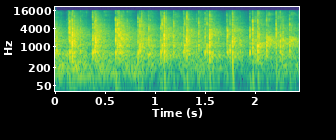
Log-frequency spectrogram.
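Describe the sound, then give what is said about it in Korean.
An audience applauds the two people who took part in the session, with steady, rhythmic clapping, a run of bright, sharp claps at an even pace that keeps going for the whole stretch with no voices over it. “오늘 나오신 두 분도 박수 한번 너무 잘하셨어요.”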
